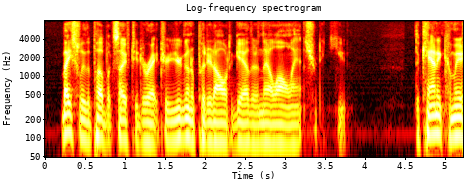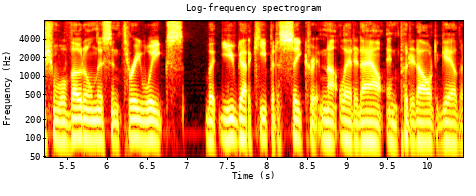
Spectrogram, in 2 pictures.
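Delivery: ordinary delivery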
